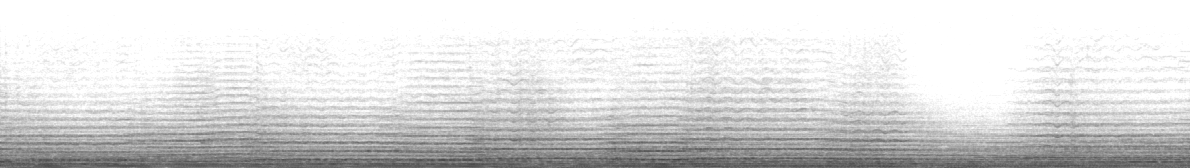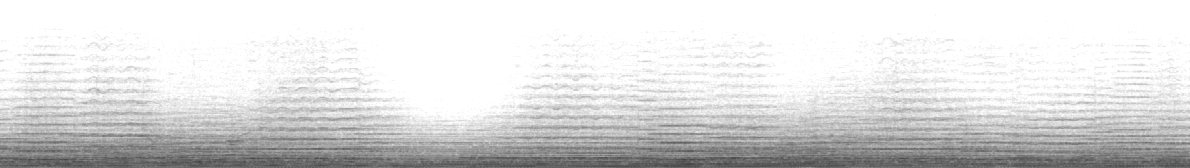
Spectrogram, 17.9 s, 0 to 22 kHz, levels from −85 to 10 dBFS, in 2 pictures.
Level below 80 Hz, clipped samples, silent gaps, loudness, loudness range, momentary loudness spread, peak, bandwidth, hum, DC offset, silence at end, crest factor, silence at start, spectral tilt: -44 dBFS; under 0.1%; none; -19 LUFS; 2 LU; 4 LU; -4 dBFS; 13.5 kHz; none; under 0.1%; 0 s; 16 dB; 0 s; -5.5 dB/octave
